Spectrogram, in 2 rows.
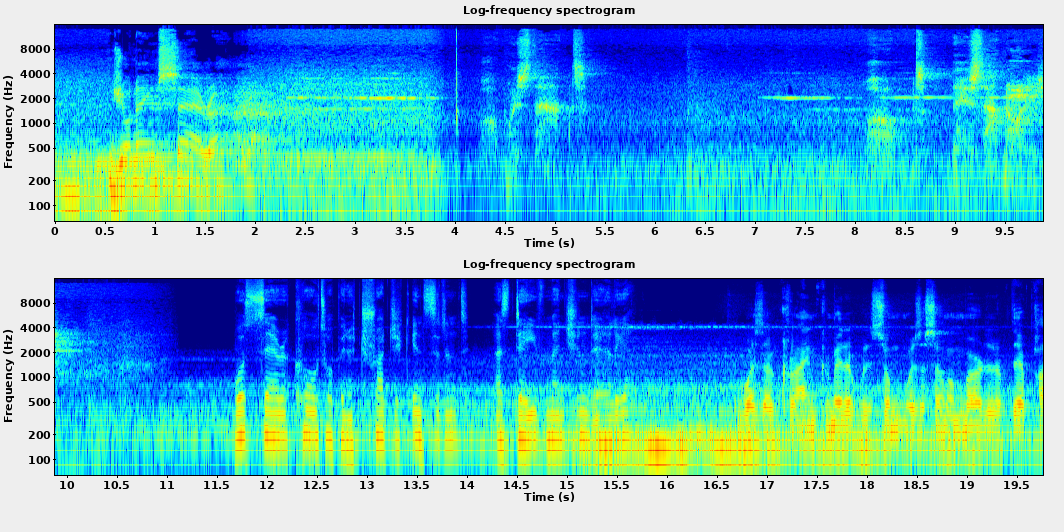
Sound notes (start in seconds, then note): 2.7 eerie wailing; 7.0 eerie wailing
